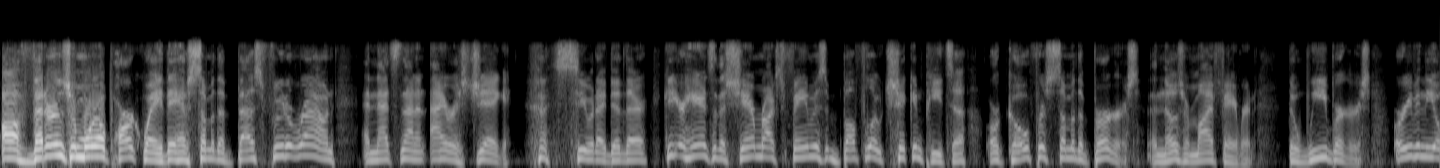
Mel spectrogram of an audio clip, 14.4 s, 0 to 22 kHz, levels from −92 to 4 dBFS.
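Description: Right from the start, 0.03 to 1.05 s, the speech has a crackly, squared-off edge on its loud parts. That's microphone overload: the input was likely set too high, so the peaks ran about 7 dB past what the converter could take and got their tops sliced off, with roughly a tenth of the samples flattened. Inside that stretch, at 0.05 s, the level dips by about 2 dB, the first sign of the gain being pulled back.

Those dips are the microphone volume stepped down, likely the call software reacting to the overload by lowering the input gain in single jumps. You hear the speech and the background drop together, abruptly. After the 0.05 s dip, the biggest one lands at 1.05 s, about 8 dB, right as the clipping ends. Another comes at 2.07 s, about 5 dB, between "they have" and "of the best food". That's about 15 dB of drop in total. The whole clip also runs through an Opus call path at 24 kbps, which limits the audio to 8 kHz.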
